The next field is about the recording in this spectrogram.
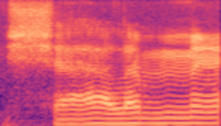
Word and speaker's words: Chalamet: Men eh, Timothy Chalamet.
